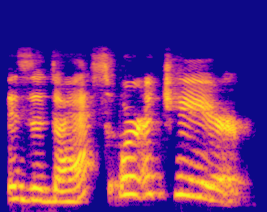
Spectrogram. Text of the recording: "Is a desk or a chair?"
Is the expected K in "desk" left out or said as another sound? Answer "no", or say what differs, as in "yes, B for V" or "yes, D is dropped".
yes, K is dropped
